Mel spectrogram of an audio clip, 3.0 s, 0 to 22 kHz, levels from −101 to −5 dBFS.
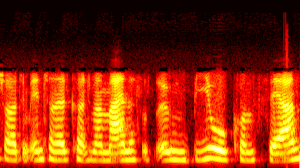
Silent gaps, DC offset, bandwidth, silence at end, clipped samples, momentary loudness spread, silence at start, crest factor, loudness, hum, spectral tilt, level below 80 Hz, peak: none; under 0.1%; 5.6 kHz; 0 s; under 0.1%; 9 LU; 0 s; 18 dB; -19 LUFS; none; -6 dB/octave; -82 dBFS; -2 dBFS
